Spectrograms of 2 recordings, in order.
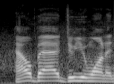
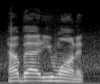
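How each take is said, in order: First: "you" hit hardest, falling at the end; stress on you. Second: "bad" hit hardest, falling at the end; stress on bad. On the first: Goalie challenging himself, stress on "you". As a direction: push the word "you" at yourself. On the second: Goalie pumping himself up, stress on "bad". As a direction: lean into the word "bad". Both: Shown as a demonstration. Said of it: "repeats the line with new stress".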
